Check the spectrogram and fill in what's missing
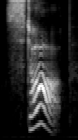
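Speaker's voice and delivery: a sudden booming shout of stop; Old Turtle silences everyone; commanding stop. Acted. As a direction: halt the whole quarrel at once. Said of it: "It rumbled loudly like thunder".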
